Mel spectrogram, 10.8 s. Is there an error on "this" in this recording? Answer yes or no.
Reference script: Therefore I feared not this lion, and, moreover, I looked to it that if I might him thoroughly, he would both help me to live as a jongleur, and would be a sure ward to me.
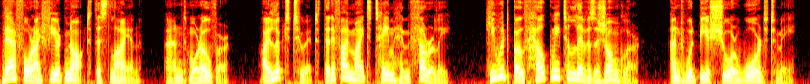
no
